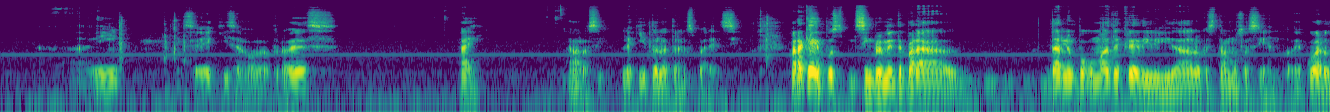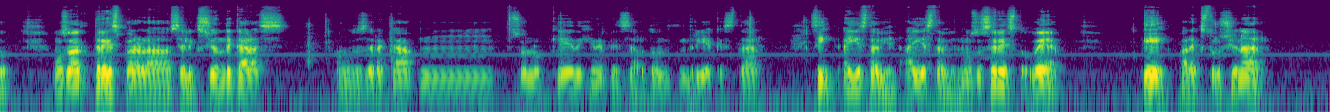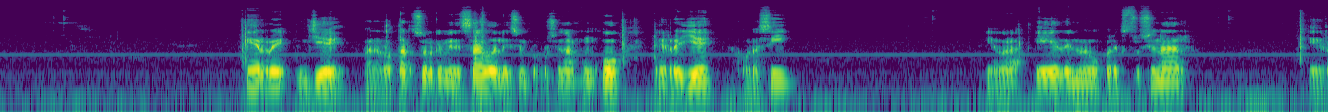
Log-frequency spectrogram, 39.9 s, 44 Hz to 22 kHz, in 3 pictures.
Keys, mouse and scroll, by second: 2.0 shift+click, 2.8 shift+s, 3.0 x, 5.5 click, 6.6 click, 7.4 scroll down 1, 7.7 shift+middle click, 8.2-10.1 shift+middle drag, 10.6-11.6 drag, 12.7 ctrl+click, 15.4 3, 16.5 shift+click, 17.1 shift+click, 17.9 shift+middle click, 18.5-19.5 shift+middle drag, 20.2-20.5 shift+scroll down 1, 20.6-22.1 shift+middle drag, 22.6-23.8 shift+middle drag, 25.8 e, 28.3 click, 30.1 r, 30.7 y, 31.7 Escape, 32.5 o, 34.0 r, 34.3 y, 37.0 click, 37.9 e.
